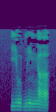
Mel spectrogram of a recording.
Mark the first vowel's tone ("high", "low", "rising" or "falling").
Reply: low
